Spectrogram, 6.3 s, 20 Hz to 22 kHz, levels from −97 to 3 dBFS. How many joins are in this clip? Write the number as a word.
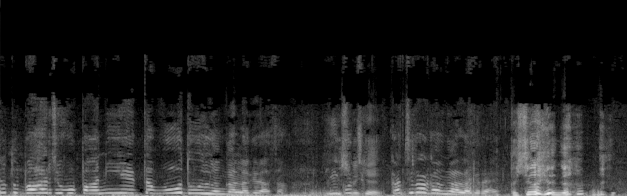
zero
